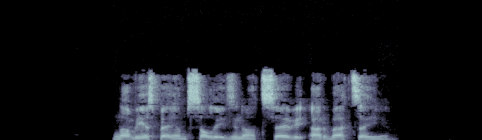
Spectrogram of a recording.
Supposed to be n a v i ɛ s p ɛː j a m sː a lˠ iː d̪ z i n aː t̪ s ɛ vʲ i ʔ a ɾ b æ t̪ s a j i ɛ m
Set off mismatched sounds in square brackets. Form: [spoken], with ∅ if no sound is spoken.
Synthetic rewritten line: n a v i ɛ s p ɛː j a m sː a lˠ iː d̪ z i n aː t̪ s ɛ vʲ i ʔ a ɾ [v] æ t̪ s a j i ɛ m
